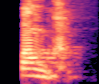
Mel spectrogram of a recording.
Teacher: अनुस्वार की ध्वनि नाक से निकलती है।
